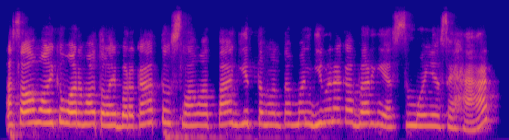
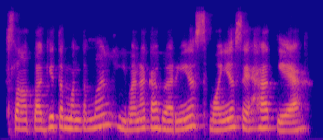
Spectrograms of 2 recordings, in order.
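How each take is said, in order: First: "Selamat pagi teman-teman" lifted high and energetic; lively intonation. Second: "Selamat pagi teman-teman" rattled off fast and flat; flat intonation. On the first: Presenter greeting friends, playing with intonation. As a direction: greet quickly, raising "gimana kabarnya" with lively pitch. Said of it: "coba deh main intonasi". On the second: Presenter greeting friends, flat intonation. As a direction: greet with "gimana kabarnya" kept level, uninterested. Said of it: "Itu flat banget". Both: Shown as a demonstration.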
